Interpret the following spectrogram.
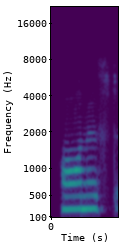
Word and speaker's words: honest: An honest life.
